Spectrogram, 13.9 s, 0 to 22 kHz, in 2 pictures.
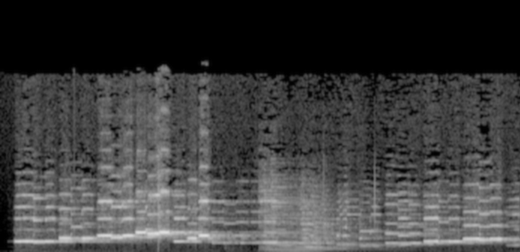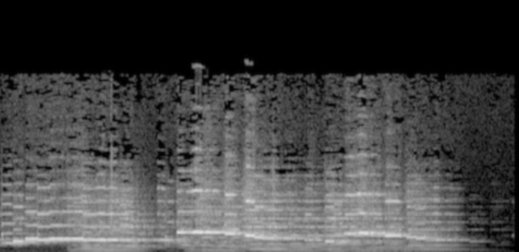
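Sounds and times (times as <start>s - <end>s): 
recorder playing: 0.0s - 13.8s.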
